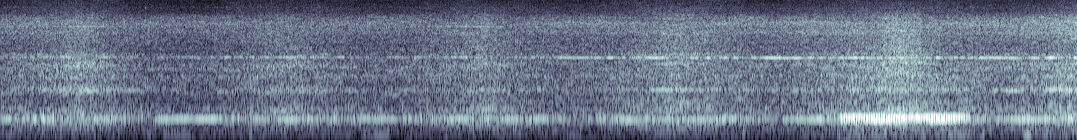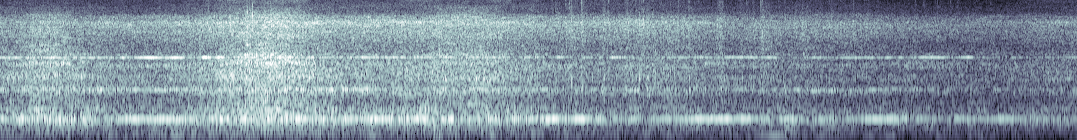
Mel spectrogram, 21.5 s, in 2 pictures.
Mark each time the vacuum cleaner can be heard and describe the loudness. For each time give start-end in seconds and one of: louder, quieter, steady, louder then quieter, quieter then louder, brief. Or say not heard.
0.0-21.4 louder then quieter.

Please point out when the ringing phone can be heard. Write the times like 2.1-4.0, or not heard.
8.3-9.8.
